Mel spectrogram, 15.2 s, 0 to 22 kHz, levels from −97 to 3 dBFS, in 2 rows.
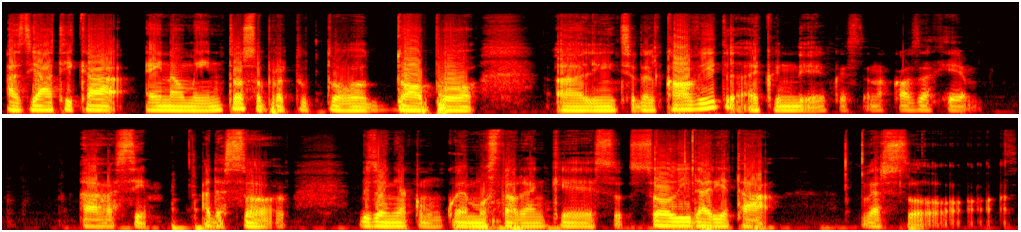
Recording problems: distortion; heavy; 4% of the sound clipped

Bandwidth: 14.5 kHz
